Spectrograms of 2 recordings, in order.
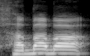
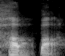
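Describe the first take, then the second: First: حبابا as ha-ba-ba; three separate short syllables in حبابا; uncontracted root pattern. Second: حبا as HAB-ba; flowing, merged pronunciation. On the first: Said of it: "اس کا بنتا ہے ویسے وزن". (حبابا کو الگ الگ "حَ-بَ-بَ") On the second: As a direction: merge the two b's of حبا into one doubled sound. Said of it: "فلو میں آ کے اس کو بولتے ہیں". (حبا کو تشدید سے "حَبّ-بَ") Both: Shown as a demonstration.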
